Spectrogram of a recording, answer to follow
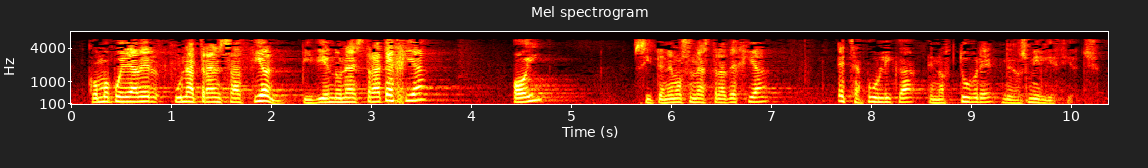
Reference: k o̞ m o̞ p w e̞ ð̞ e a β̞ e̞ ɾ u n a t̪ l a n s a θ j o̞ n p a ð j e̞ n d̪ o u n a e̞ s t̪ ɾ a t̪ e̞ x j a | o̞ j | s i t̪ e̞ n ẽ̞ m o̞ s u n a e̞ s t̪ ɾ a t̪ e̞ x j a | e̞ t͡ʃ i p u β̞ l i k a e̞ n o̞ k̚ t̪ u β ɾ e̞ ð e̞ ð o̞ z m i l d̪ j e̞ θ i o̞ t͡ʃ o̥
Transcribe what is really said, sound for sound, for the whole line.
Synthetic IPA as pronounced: k o̞ m o̞ p w e̞ ð̞ e a β̞ e̞ ɾ u n a t̪ ɾ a n s a θ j o̞ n p i ð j e̞ n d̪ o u n a e̞ s t̪ ɾ a t̪ e̞ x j a | o̞ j | s i t̪ e̞ n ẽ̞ m o̞ s u n a e̞ s t̪ ɾ a t̪ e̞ x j a | e̞ t͡ʃ a p u β̞ l i k a e̞ n o̞ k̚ t̪ u β ɾ e̞ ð e̞ ð o̞ z m i l d̪ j e̞ θ i o̞ t͡ʃ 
